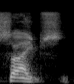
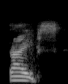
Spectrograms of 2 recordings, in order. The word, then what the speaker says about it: Scipes: Did I pronounce that correctly? It's Scipes. Scipes.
